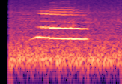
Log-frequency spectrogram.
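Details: Alley cat giving a single clear, drawn-out meow, steady in pitch and slightly falling at the end, lasting under a second in a quiet setting.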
